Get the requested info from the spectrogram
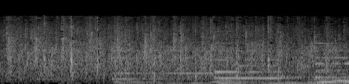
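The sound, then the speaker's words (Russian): An audience claps steadily throughout for the organizers and helpers of a gathering, a dense wash of many hands, while sustained instrumental tones begin to sound underneath after the first second. “Им отдельные ваши аплодисменты.”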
